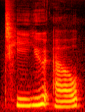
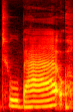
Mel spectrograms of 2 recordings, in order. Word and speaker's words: Tulbagh: So, this one is called TULBAGH, and I know it's an odd spelling, Tulbagh, and I can imagine that quite a few people will be pronouncing it TULBAGH or TULBAGH or something like that. But here in South Africa, it's TULBAGH, and then you have the on the GH, as if you're clearing your throat.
